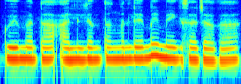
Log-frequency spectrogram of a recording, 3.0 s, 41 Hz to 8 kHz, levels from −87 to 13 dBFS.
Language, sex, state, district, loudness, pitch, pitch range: Wancho, female, Arunachal Pradesh, Longding, -13 LUFS, 200 Hz, 195-205 Hz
